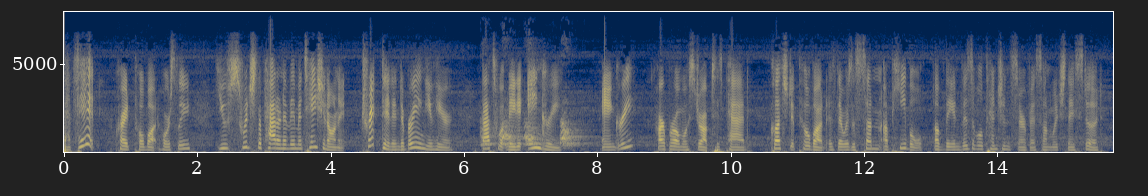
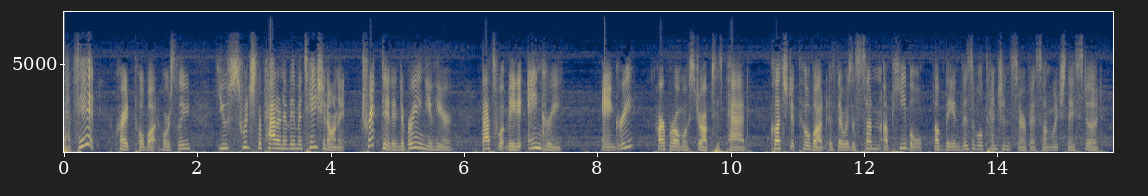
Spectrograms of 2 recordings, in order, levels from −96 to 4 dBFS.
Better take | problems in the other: second | background sound (Bark); 7 dB below the speech

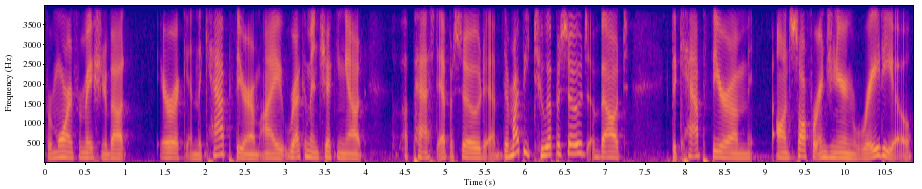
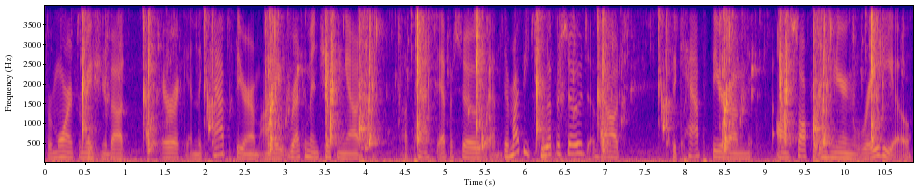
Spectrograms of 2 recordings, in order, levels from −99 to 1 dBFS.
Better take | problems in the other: first | background sound (Splash, splatter); 4 dB above the speech

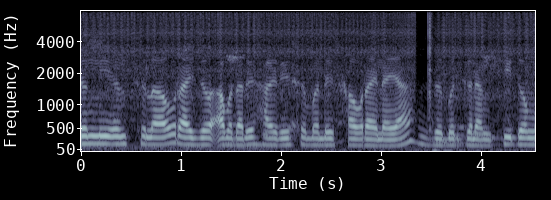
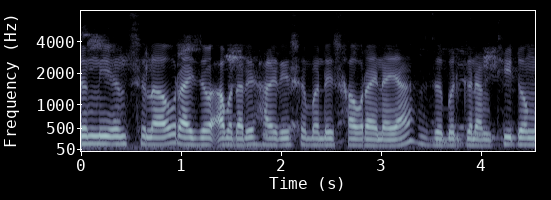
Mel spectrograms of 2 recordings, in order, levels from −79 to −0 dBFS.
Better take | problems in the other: second | background sound (Coin (dropping)); 13 dB below the speech

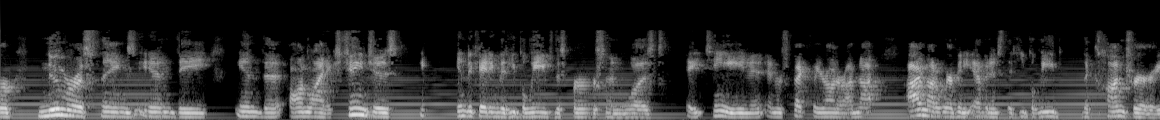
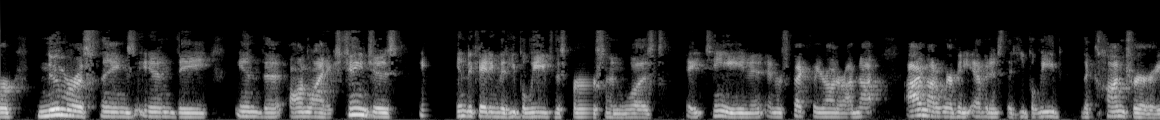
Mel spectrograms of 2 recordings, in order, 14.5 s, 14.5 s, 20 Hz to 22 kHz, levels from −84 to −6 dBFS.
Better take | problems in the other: second | background sound (Bowed string instrument); 18 dB below the speech

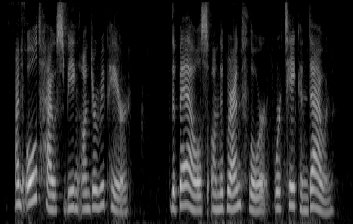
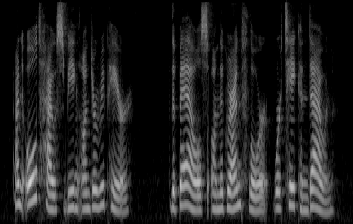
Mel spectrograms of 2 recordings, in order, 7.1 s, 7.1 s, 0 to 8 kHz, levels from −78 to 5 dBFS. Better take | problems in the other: second | noise reduction (neural separator model SepFormer DNS4)

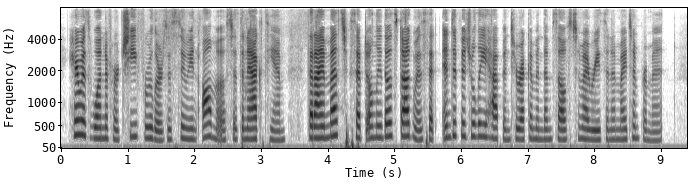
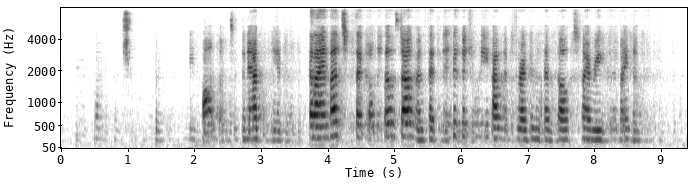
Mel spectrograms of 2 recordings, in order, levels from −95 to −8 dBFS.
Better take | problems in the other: first | noise reduction (neural mask model DeepFilterNet 3)

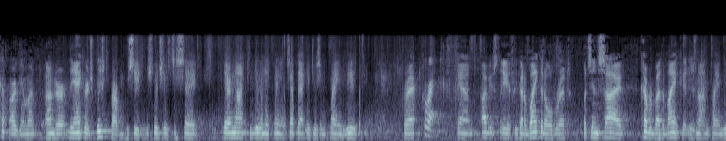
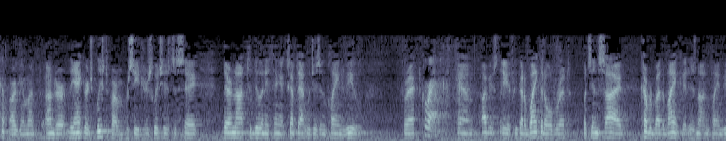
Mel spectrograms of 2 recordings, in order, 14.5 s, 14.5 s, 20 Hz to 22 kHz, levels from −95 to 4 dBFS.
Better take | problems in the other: second | noise reduction (neural separator model SepFormer DNS4)

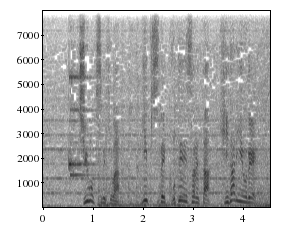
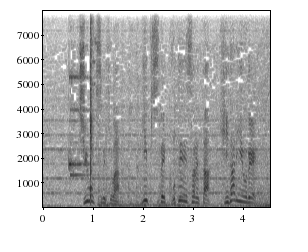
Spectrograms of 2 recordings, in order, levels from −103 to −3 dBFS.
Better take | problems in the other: first | background sound (Shatter); 7 dB below the speech

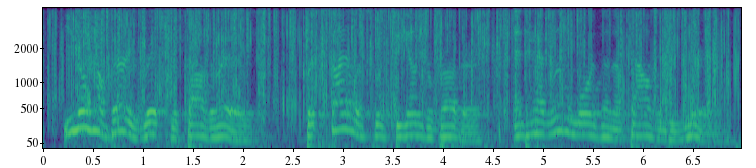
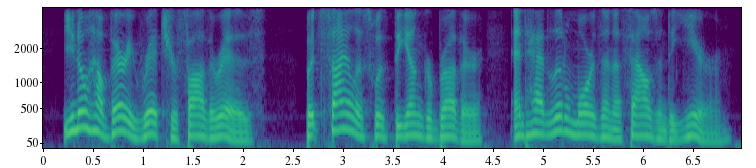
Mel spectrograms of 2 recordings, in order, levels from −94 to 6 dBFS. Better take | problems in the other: second | background sound (Crumpling, crinkling); 5 dB below the speech // room echo; dies away in 1.1 s

